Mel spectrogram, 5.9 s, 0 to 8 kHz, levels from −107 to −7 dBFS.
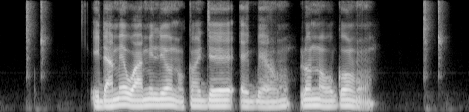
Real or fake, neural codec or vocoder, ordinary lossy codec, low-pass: fake; codec, 16 kHz, 6 kbps, DAC; none; none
